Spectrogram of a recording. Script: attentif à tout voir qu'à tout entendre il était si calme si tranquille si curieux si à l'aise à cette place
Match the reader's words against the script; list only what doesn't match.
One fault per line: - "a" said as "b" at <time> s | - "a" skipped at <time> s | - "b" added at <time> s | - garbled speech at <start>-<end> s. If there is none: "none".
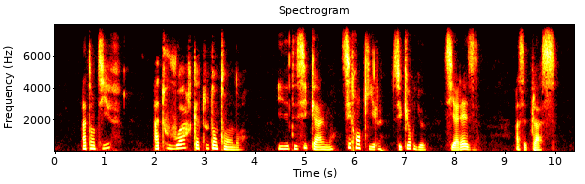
none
